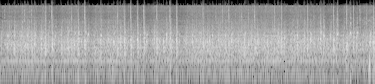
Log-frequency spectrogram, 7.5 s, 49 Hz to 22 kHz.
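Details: 1994 Buick Park Avenue engine at idle with sharp rapid bottom-end knocking, roughly four a second; started suddenly weeks after purchase, owner suspects rod knock.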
